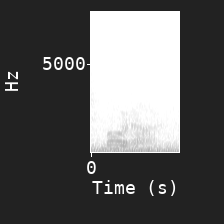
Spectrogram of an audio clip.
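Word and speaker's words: Bois d'arc: B-O-I, you don't have to spell it? – No, ma'am. – Well, let me spell it for you. You write it down. B-O-I-S. Small D, separate letter. Small letter D. An apostrophe. Capital A-R-C. Now that's Bordark.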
